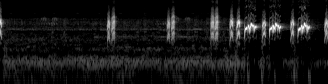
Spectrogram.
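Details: Kutilang, a Sooty-headed Bulbul, singing its aggressive, provoking fighter song, used as a lure for bulbuls in the forest. After a quiet start come paired clipped notes, then a quickening burst of chirps mixed with rising, slurred whistles.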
